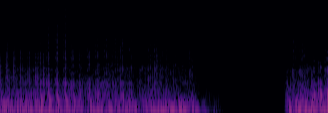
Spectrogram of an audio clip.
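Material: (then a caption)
Plastic. Long nails tap quickly and unevenly across a large, flat plastic Lego-style studded baseplate, making a soft, dense patter of dull, low clicks. The tapping fades out and stops for a brief silence, then starts again.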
